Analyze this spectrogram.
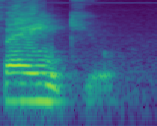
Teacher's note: a pronúncia do th sem que as cordas vocais vibrem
